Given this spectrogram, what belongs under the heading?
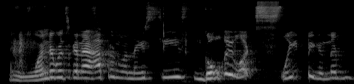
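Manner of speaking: usual speaking voice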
